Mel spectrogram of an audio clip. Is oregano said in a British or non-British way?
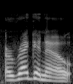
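non-British. It is said the non-British way.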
